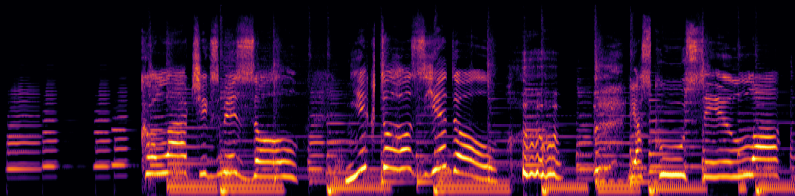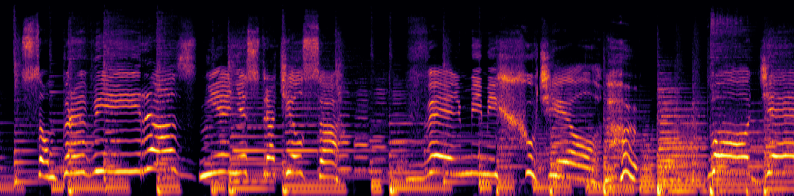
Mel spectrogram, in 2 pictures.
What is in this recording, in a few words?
slovak impersonations; Vereinigtes Königreich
